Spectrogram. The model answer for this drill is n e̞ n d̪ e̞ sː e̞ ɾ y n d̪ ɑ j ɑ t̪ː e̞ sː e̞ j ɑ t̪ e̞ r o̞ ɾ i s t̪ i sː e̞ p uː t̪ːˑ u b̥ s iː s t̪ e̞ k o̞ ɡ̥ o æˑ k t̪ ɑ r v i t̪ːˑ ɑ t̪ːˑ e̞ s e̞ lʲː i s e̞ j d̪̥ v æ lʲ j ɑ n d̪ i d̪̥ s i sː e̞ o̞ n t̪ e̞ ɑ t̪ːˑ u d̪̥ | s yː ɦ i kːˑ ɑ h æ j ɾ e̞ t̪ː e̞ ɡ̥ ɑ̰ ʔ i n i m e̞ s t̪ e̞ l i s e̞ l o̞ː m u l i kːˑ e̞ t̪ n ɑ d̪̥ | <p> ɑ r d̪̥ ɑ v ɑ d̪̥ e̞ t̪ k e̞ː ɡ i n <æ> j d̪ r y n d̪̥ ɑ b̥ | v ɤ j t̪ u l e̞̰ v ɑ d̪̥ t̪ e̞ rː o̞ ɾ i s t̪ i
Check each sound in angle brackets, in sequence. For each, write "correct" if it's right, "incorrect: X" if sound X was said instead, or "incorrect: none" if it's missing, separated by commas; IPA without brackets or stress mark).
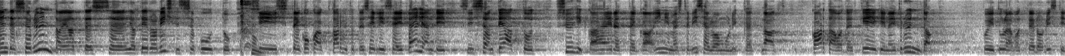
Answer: incorrect: k, incorrect: e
